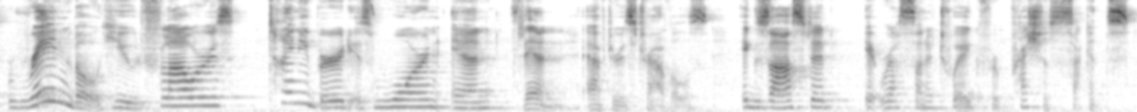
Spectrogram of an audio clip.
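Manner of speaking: ordinary delivery, nothing marked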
